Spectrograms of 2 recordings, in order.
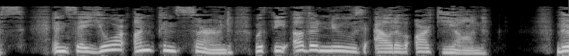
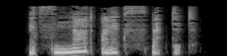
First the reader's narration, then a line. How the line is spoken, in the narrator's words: he mutters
